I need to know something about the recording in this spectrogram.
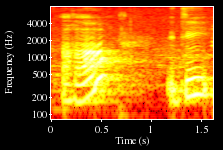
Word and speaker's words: radis: Ici, alors, on n'entend pas. Donc, la lettre S. Donc, le radis.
